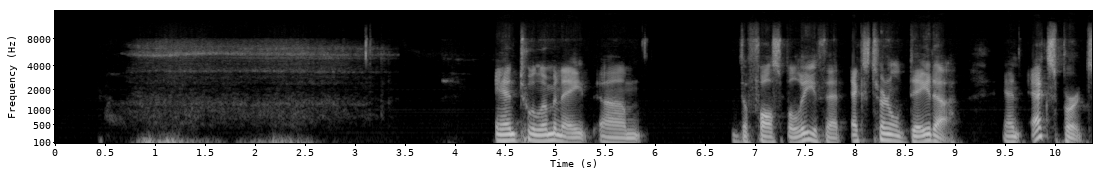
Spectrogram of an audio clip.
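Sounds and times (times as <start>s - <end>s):
deep breath blown out: 0.7s - 3.2s
speech: 4.4s - 6.0s, 6.8s - 10.3s.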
